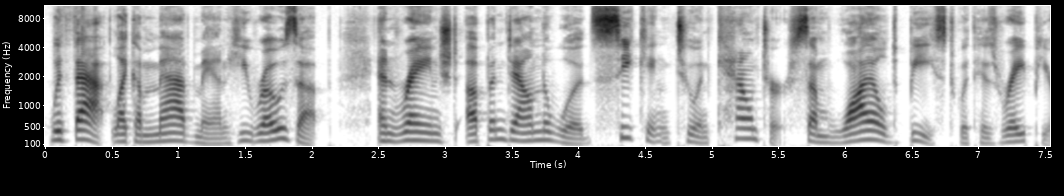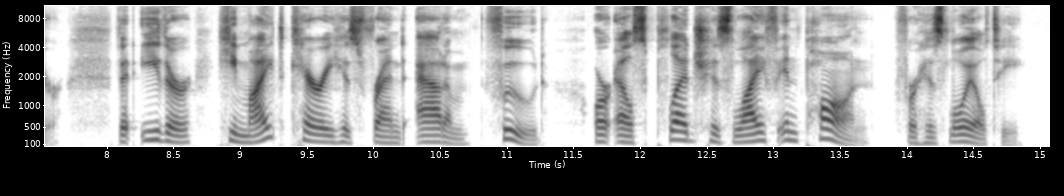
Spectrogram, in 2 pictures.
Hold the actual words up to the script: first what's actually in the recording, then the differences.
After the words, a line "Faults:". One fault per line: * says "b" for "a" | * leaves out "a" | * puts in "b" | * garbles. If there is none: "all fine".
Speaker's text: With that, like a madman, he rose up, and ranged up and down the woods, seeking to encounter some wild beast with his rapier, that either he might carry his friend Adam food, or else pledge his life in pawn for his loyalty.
With that, like a madman, he rose up, and ranged up and down the woods, seeking to encounter some wild beast with his rapier, that either he might carry his friend Adam food, or else pledge his life in pawn for his loyalty.
Faults:
all fine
